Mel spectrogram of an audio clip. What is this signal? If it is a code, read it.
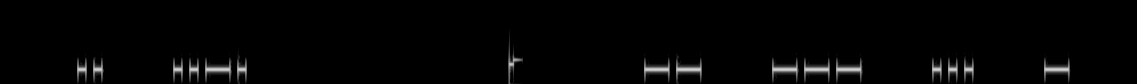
Morse code, heard as a keyed tone, about 15 wpm, spaced as for 9 wpm, 700 Hz. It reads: IF MOST
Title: 3x Character Spacing - Top 100 Words - 15wpm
